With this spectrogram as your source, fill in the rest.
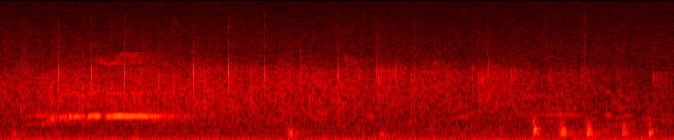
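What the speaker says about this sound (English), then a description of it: "Give yourselves a big round of applause." Applause from the audience at the racquetball US Open finals, a broad, even roar of clapping that fades and thins into scattered claps, heard at a distance in a large venue, with faint voices underneath.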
